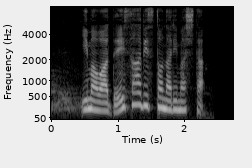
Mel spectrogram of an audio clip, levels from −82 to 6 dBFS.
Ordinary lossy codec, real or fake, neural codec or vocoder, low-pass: none; real; none; none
